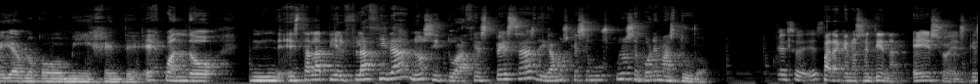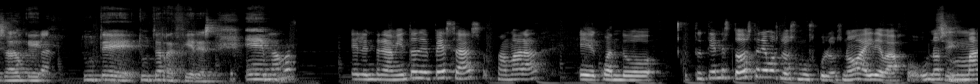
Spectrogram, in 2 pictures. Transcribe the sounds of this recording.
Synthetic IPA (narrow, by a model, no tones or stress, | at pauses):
ejaβlo̞ko̞ŋmixe̞nt̪e̞̰ʔe̞skwand̪o̞ | ḛst̪alapje̞lflaθiðano̞sit̪uaθe̞spe̞sazðiɣamo̞skeese̞muskulo̞se̞po̞ne̞mazðuɾo̞̰ | esoespaɾake̞no̞se̞nt̪je̞nd̪aeso̞e̞skesalɣoke̞t̪ut̪e̞t̪ut̪e̞re̞fje̞ɾe̞se | ele̞nt̪ɾenãmje̞nt̪oð̞e̞pe̞saspamaɾaekwand̪o̞t̪ut̪je̞ne̞st̪oðot̪e̞ne̞mo̞zlo̞zmuskulo̞zno̞aiðe̞β̞axo̞̰unozma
